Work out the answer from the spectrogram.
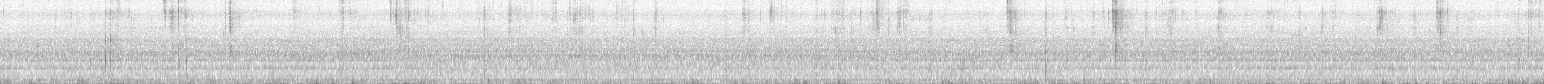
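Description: Close-up chewing and biting of bacon, kimchi and white rice, with irregular wet mouth clicks and squishes over a steady low hum.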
